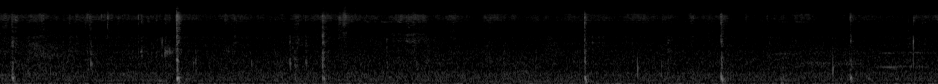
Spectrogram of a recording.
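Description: A few faint sharp snaps or taps, roughly every one to two seconds, over a steady high-pitched insect drone.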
